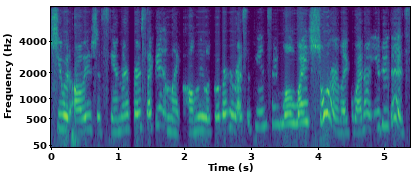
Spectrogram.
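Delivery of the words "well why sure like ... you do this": put-on sweet grandmotherly voice, pitched up. Retelling how grandma answered her in the kitchen: super sweet grandma voice. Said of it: "in this super sweet grandma voice".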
